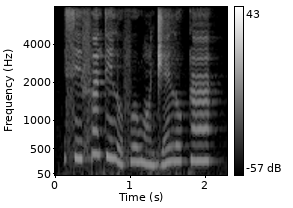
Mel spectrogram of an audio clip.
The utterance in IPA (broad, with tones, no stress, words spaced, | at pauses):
se˦ fã˦te˧ lo˨fo˧wɔ̃˨d͡ʒɛ˨˦ lo˦kã˦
